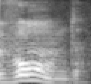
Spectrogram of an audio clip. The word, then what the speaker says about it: vends: Notice that the D isn't overly pronounced. Je vends. Je vends.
